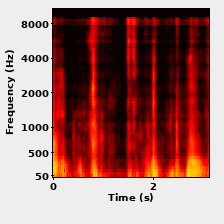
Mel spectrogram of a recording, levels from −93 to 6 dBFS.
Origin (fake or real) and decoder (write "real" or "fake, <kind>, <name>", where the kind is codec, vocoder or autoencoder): fake, vocoder, Vocos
